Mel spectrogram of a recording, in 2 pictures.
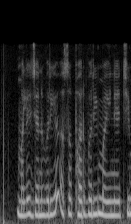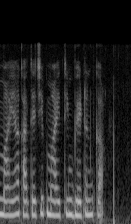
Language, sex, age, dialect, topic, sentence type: Marathi, female, 36-40, Varhadi, banking, question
